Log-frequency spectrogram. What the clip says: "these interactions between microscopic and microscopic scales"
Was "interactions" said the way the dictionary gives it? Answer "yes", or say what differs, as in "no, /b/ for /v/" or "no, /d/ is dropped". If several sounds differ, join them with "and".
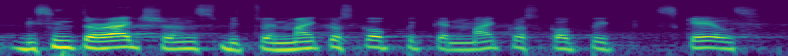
no, /s/ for /z/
